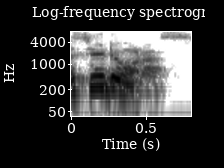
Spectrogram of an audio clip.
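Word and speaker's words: Pseudomonas: এখন এর সাথে আছে সিউডোমোনাস। তাহলে আমরা সিউডোমোনাসের নাম, এটা কিন্তু একটা বিষয় যে পিটা সবসময় কি হবে?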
